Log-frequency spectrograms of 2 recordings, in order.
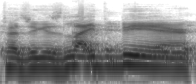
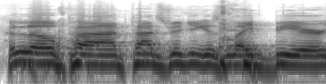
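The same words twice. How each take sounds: First: Slow, lightly put-on delivery; repeated put-on voice. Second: A hint of a slow put-on voice; odd put-on voice. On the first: Shown as a demonstration. Host repeats the line for his cohost, slow and put-on. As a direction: say it slowly again in that voice. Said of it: "Like, like that". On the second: Real, not acted. Host teasing the producer, in a lightly put-on slow voice. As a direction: drawl it out a little, slowly. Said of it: "I don't know why I'm talking like that".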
